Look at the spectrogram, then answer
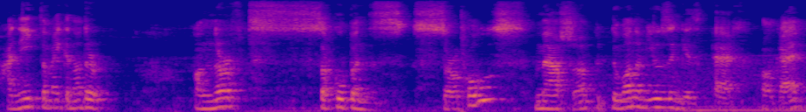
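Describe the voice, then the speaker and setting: Noticeable background noise and audible room echo around a man talking at a fairly slow pace. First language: Polish. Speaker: gaming streamer. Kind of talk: casual live-stream chat.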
